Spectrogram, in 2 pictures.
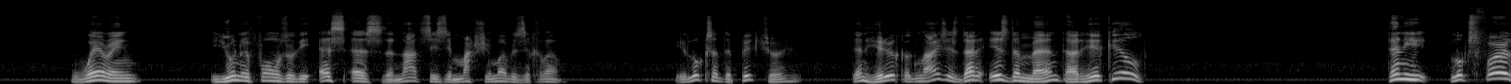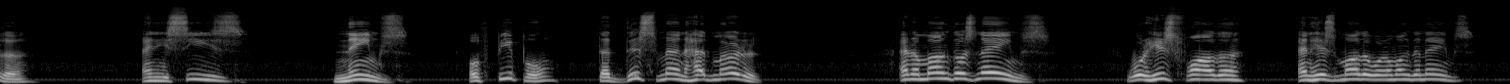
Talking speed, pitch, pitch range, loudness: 105 wpm, 215 Hz, 170-230 Hz, -27 LUFS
